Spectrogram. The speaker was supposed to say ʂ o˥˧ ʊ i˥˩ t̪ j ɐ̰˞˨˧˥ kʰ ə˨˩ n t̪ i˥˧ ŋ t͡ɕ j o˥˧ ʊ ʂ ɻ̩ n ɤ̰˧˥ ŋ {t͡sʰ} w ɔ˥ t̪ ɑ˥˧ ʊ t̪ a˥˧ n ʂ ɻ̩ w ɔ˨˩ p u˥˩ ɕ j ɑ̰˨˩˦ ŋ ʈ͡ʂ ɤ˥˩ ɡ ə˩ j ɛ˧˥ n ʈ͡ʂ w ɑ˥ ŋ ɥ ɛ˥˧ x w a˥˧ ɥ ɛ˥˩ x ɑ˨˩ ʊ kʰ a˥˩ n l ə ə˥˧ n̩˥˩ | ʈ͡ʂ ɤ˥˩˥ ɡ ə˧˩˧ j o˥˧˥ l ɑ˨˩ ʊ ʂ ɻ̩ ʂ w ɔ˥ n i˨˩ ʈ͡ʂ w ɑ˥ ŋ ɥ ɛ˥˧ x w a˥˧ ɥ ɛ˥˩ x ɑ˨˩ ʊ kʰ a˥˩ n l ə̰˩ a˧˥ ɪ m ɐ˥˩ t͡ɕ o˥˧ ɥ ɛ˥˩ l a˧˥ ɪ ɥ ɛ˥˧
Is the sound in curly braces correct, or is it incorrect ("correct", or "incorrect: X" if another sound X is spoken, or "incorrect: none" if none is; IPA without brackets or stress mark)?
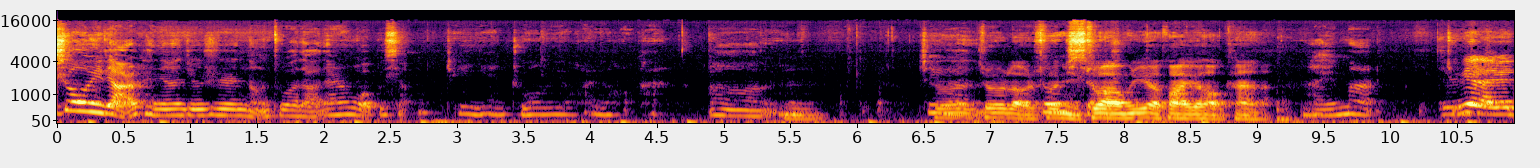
incorrect: t͡s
